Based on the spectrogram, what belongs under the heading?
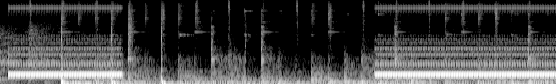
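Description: A phone call being placed to someone in Athens, Greece: steady electronic tones and rapid dialing beeps, then a busy stretch of connecting sounds before the ringing tone returns, clear with no voices.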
